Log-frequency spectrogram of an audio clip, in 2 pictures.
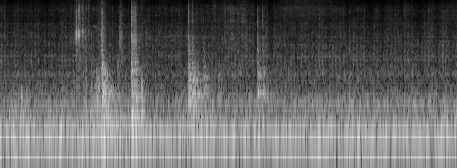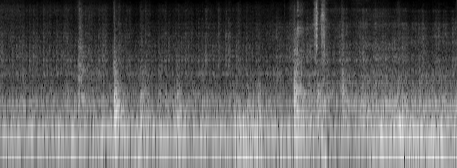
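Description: Boat motor idling steadily on an aluminum jon boat, with several sharp knocks against the hull.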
